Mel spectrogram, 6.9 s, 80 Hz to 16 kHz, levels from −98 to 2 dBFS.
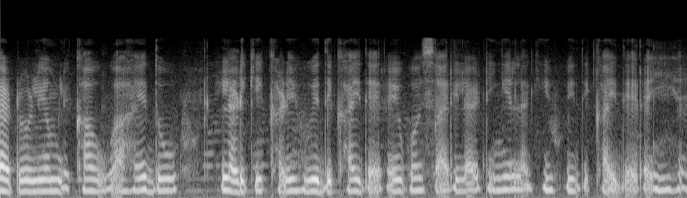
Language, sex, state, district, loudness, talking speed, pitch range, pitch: Hindi, female, Chhattisgarh, Raigarh, -19 LUFS, 185 wpm, 210-235 Hz, 220 Hz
